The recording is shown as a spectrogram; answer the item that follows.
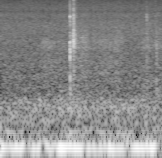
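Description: Near silence with a steady low hum, broken about a second in by one small, quick click from a handheld smartphone being handled.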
